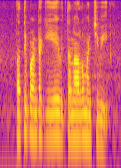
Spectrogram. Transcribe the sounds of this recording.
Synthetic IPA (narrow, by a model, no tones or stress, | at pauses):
pɐt̪ːipɐɳʈɐkijeːʋit̪ːɐnaːlumɐɲt͡ʃiʋi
